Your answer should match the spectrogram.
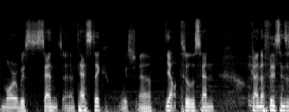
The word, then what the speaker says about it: Xen: then they come like, if English people like pronounce my first name like, it's like this sin in the end of it. And I just took the sen from it and made it.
